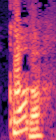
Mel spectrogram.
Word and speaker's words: Koch: C'est parce que c'est effectivement un 24 mars que le bacille de Koch, alors en fait, je ne sais pas si on prononce Koch ou Koch. – Koch, qui est responsable de la maladie, a été découvert.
